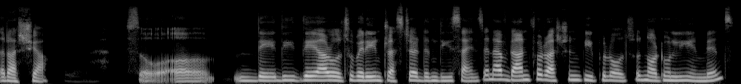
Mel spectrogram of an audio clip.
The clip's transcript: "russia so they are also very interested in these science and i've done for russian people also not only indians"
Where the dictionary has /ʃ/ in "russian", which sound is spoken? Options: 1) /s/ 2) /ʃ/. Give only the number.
2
